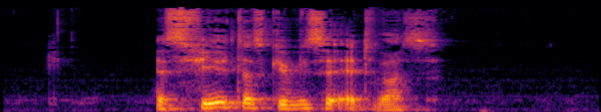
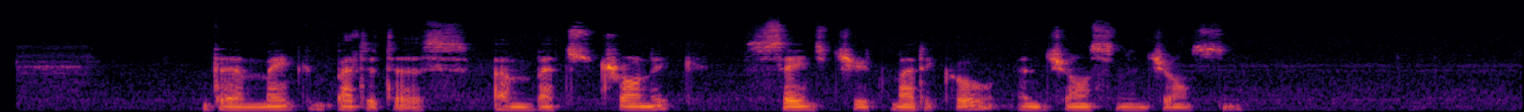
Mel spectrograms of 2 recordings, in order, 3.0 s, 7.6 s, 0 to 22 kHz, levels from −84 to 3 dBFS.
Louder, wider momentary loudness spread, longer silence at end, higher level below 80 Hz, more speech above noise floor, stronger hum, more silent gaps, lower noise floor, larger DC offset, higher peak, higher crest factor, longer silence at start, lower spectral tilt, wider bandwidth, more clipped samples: first, -15 LUFS vs -29 LUFS; first, 12 LU vs 9 LU; second, 0.8 s vs 1.4 s; first, -50 dBFS vs -76 dBFS; first, 45 dB vs 33 dB; neither; neither; about the same, -60 dBFS vs -62 dBFS; neither; first, -2 dBFS vs -8 dBFS; second, 16 dB vs 22 dB; first, 0.8 s vs 0.2 s; about the same, -4.5 dB/octave vs -4.5 dB/octave; first, 16.5 kHz vs 10.5 kHz; neither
